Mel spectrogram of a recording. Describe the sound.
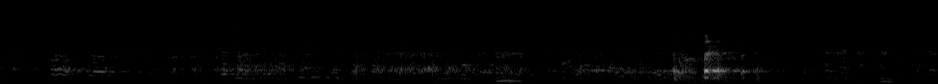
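A single loud, forceful cough bursts out over a low murmur of people talking and chuckling in a room.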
